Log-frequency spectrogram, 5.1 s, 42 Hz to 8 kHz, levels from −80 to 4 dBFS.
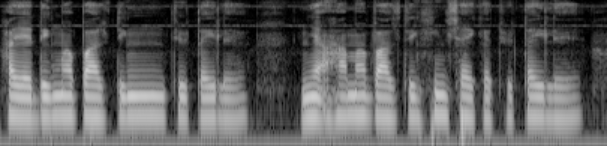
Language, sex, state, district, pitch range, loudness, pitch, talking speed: Wancho, male, Arunachal Pradesh, Longding, 120-125 Hz, -21 LUFS, 125 Hz, 165 wpm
